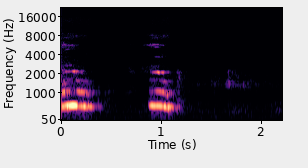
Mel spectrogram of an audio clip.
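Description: Two short, high-pitched vocal sounds about a second apart, then near quiet.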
